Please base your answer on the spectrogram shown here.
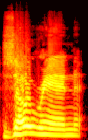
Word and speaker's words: Zohran: Zoran Mandamit. That's how his how his name is said.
